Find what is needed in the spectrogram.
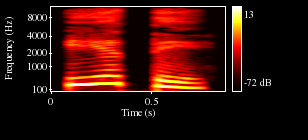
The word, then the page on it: ಇಯತ್ತೆ: iyatte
